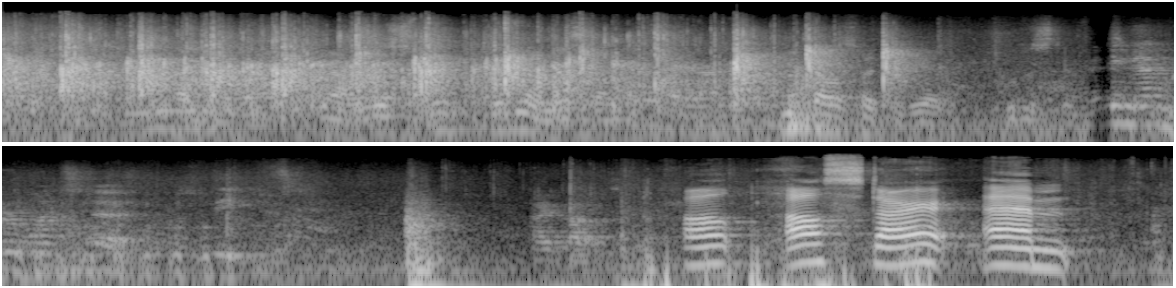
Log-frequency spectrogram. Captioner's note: applause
